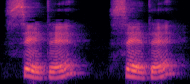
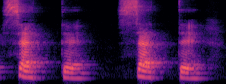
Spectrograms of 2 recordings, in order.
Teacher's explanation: you have to make a little pause before you say the second half of the word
